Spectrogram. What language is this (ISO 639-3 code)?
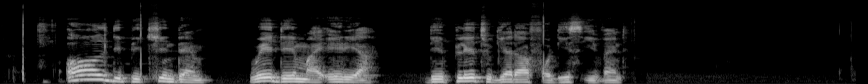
pcm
